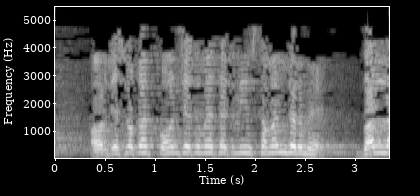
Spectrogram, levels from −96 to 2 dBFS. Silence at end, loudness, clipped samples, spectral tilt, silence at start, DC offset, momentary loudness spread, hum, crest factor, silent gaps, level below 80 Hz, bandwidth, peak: 0 s; -15 LUFS; under 0.1%; -8.5 dB/octave; 0 s; under 0.1%; 9 LU; none; 14 dB; none; -60 dBFS; 5 kHz; 0 dBFS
